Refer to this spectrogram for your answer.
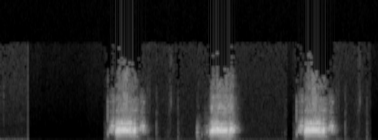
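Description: A duck quacks three times at a steady pace, each call loud and nasal, with brief silences between them.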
